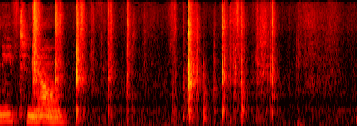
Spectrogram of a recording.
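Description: Cards tap and click as they are shuffled and laid down on a table.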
